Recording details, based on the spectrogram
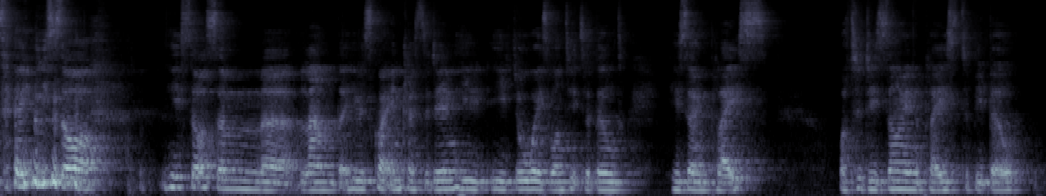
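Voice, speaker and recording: A woman with a northwest English accent speaks slowly-ish, fairly slow in pace, her very deep, low voice dark and mellow under audible room echo. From northwest England, coast near Manchester. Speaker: campsite owner. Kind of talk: casual interview.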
